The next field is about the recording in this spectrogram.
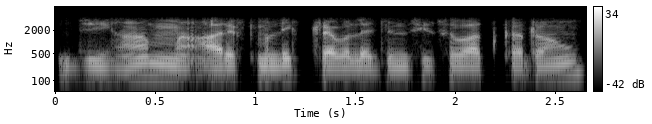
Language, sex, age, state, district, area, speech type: Urdu, male, 18-30, Uttar Pradesh, Shahjahanpur, rural, conversation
